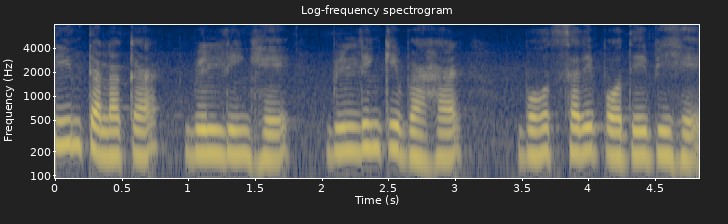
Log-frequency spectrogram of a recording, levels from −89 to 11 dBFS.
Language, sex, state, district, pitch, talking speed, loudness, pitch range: Hindi, female, Delhi, New Delhi, 185 Hz, 160 wpm, -16 LUFS, 180-200 Hz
